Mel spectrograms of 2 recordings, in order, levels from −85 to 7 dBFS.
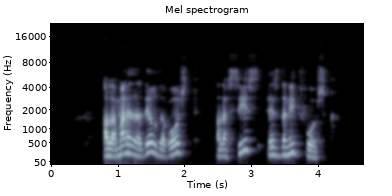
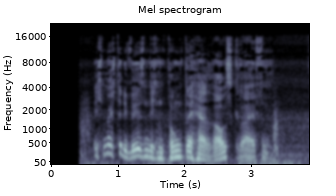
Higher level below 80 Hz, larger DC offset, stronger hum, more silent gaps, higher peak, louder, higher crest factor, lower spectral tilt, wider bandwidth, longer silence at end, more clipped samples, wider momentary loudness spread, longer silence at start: second, -68 dBFS vs -44 dBFS; neither; neither; neither; first, 0 dBFS vs -6 dBFS; first, -19 LUFS vs -22 LUFS; about the same, 20 dB vs 16 dB; about the same, -4.5 dB/octave vs -5.5 dB/octave; second, 7.4 kHz vs 16.5 kHz; first, 0.6 s vs 0.05 s; neither; about the same, 13 LU vs 14 LU; first, 0.8 s vs 0.45 s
